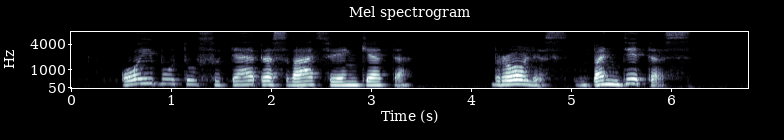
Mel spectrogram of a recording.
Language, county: Lithuanian, Utena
